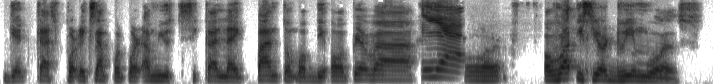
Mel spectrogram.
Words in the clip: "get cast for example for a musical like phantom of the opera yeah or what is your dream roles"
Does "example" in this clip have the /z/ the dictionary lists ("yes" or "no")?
no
